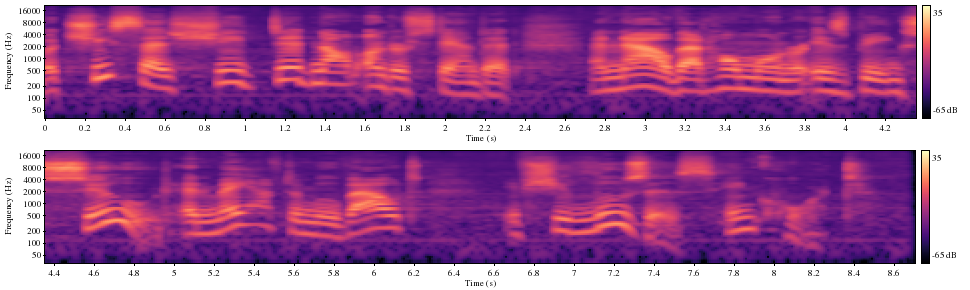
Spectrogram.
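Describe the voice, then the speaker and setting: A woman with a medium pitch speaks at a fairly slow pace with very wide pitch swings over noticeable background noise. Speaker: TV news anchor. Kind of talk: TV news intro.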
